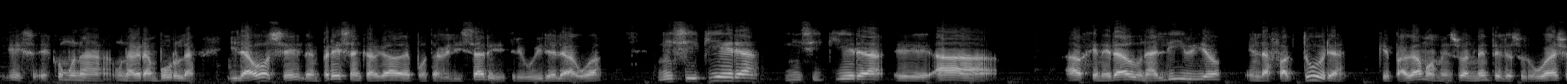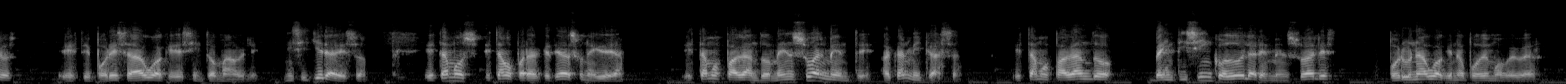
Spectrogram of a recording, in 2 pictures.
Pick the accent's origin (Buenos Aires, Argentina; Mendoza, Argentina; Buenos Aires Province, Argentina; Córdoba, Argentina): Córdoba, Argentina; moved away; ni bien pueda voy a volver a Córdoba. Es para mí es mi tierra, no es visitar otro país ir a Córdoba, ¿no? Es visitar parte de mi tierra.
